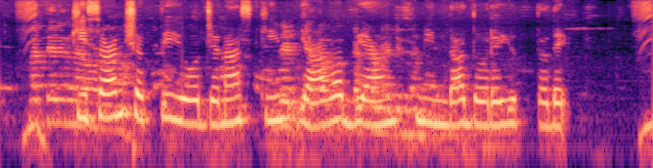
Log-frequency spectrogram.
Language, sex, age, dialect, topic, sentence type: Kannada, female, 18-24, Mysore Kannada, agriculture, question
